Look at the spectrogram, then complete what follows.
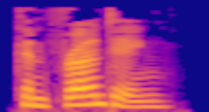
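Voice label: "confronting", British English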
